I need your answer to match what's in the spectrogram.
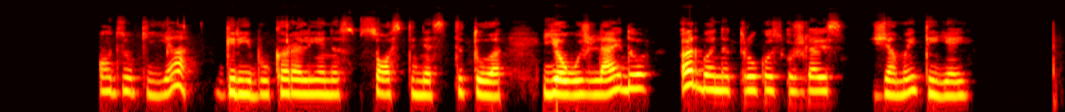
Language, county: Lithuanian, Kaunas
